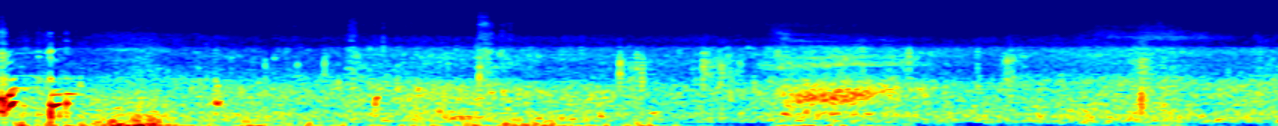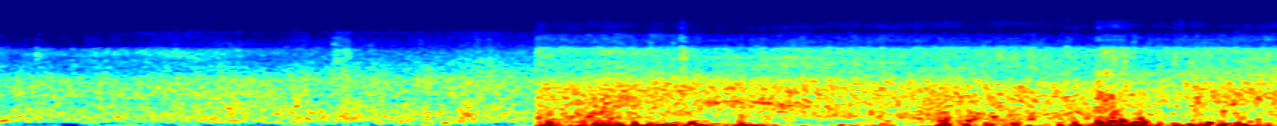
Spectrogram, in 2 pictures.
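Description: Small waves washing onto a pebble lakeshore, with gusty wind buffeting the microphone. About nine seconds in the wind and surf suddenly get louder.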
